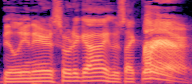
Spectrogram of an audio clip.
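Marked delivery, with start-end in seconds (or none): none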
